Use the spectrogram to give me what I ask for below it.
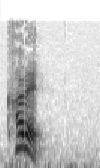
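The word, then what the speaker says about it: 彼: " 카레 , 카레 " 라고 읽습니다 . " 카레 " 라고 발음 하면 " 카레 라이스 " 처럼 들려 요 . " 카레 "— 이게 바로 억양 이에요 .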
